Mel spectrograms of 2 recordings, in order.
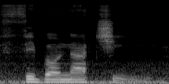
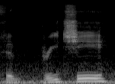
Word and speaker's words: Fibonacci: And all I did was search out Tartaria Fibonacci. Because I mispronounced, I think I was so tired in the last video, I said Fibrici spiral or something.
